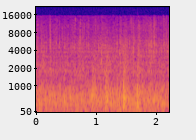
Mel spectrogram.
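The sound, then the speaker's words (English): A train rides the oldest mile of track in the U.S.: a steady rolling rumble of the wagon on the rails, with a few sharp clacks near the end. “This is the oldest mile of track in the U.S. And we are riding it to the stable station.”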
